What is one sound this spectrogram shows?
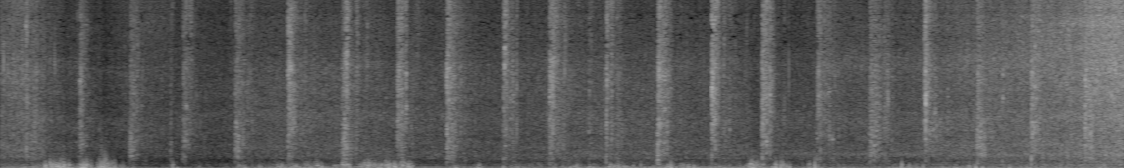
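Footsteps tap along a wet pavement.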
